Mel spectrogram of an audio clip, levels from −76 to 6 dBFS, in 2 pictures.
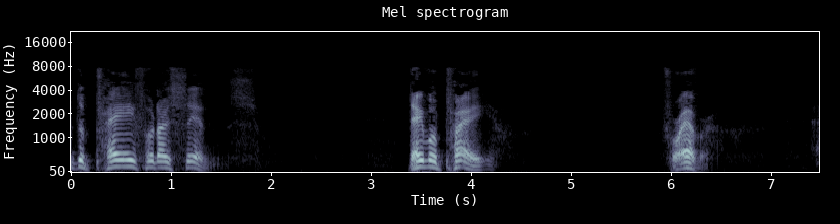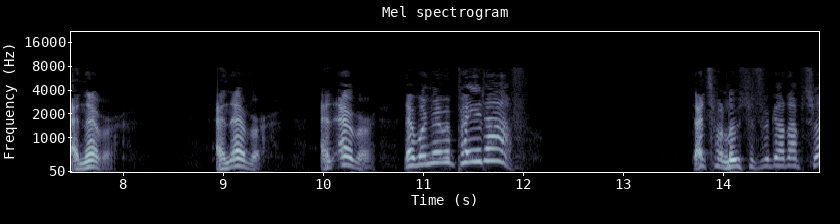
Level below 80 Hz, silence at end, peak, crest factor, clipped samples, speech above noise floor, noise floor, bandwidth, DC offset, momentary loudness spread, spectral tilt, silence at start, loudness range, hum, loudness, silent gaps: -68 dBFS; 0 s; -2 dBFS; 24 dB; under 0.1%; 53 dB; -75 dBFS; 8 kHz; under 0.1%; 12 LU; -6 dB/octave; 0 s; 4 LU; none; -23 LUFS; none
